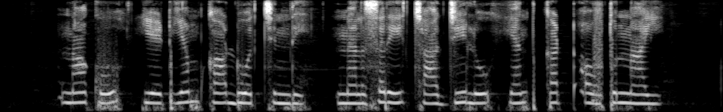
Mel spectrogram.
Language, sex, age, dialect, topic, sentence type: Telugu, male, 25-30, Utterandhra, banking, question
